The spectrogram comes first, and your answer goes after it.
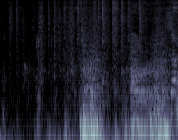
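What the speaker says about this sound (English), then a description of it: "the dog you guys hear, that's a Taurus" A dog named Clarence barks in a few loud, rough bursts close by, starting quietly then growing stronger over the last two seconds.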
